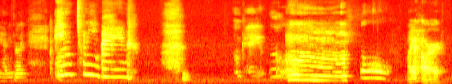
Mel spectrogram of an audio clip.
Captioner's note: groans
